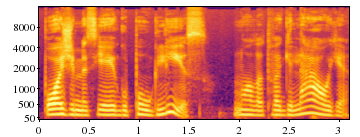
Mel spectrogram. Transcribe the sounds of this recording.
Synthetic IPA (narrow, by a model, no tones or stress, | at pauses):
poːʒʲɪmʲɪsjɛɪɡʊpɐʊɡlʲiːsnuɔlˠɐt̪ʋɐɡʲɪlʲɛʊjɛ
